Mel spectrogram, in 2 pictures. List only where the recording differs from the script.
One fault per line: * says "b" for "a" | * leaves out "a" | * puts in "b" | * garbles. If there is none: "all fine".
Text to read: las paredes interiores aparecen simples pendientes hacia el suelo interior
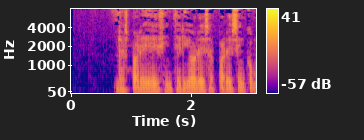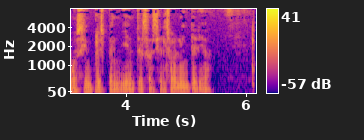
* puts in "como"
